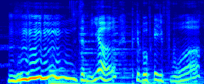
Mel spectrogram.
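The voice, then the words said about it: Smug, quiet whispering voice. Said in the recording (Chinese): “如此得意洋洋、小声说着的”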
